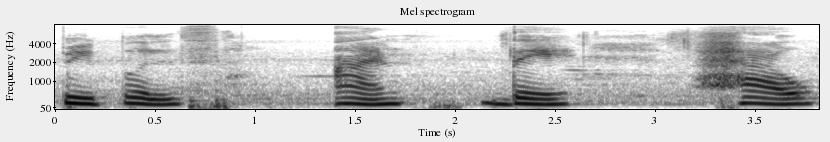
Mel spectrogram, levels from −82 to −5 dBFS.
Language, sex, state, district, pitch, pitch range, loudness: English, female, Andhra Pradesh, Sri Satya Sai, 200 Hz, 185-220 Hz, -14 LUFS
